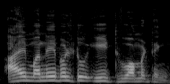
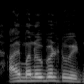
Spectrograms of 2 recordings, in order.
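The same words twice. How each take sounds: First: "unable to eat vomiting" in one phrase; no comma. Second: "I am unable to eat" closed off after "eat"; stop at comma. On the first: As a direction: run "eat" straight into "vomiting". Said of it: "comma नहीं लगाया". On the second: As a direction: end the phrase firmly on "eat". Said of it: "comma, क्योंकि मैं vomit कर रहा हूँ". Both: Shown as a demonstration.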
